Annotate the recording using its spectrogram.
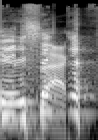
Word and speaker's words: cul-de-sac: It's cul-de-sac, and you can't tell me cul-de-sac. Cul-de-sac. It's a silent L.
